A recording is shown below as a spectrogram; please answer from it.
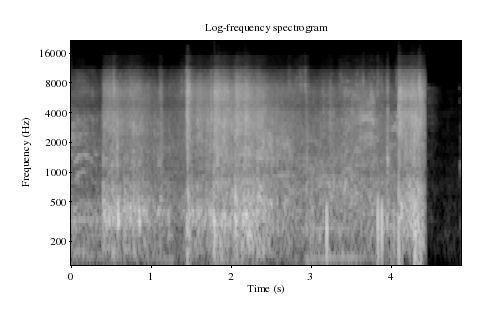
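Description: Rapid cracks and bangs of gunfire or fireworks echo through a street block party, dense repeated pops over a steady background din with voices, ending abruptly.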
